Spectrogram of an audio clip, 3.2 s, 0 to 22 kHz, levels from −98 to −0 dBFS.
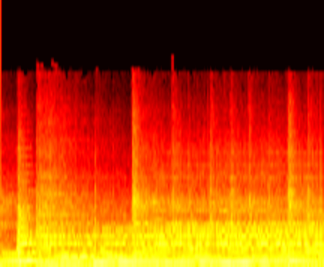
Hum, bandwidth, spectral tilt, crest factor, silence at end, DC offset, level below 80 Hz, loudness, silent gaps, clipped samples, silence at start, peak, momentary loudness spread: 50 Hz at -40 dBFS; 14.5 kHz; -3.5 dB/octave; 14 dB; 0 s; under 0.1%; -44 dBFS; -15 LUFS; none; under 0.1%; 0 s; -2 dBFS; 2 LU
